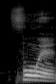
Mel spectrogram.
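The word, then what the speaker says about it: fouine: C'était écrit foin. Foin. F-O-U-I-N. Foin. Mais c'est bon, ça se prononce foin.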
